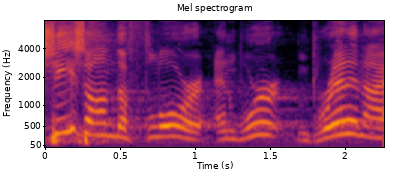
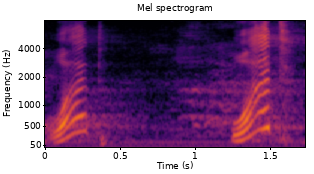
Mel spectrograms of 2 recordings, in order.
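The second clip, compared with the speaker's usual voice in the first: rising, high-pitched double take; disbelieving what; 5 semitones higher, 4 dB quieter than usual. Retold or imitated. Storyteller told of the check, disbelieving what. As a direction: ask it high, sharply rising, stunned.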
